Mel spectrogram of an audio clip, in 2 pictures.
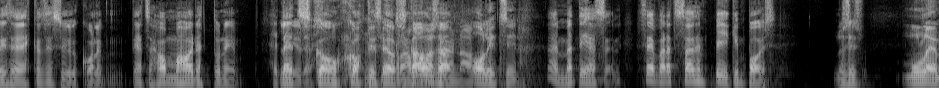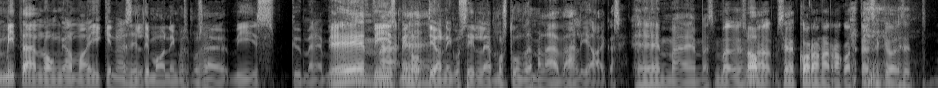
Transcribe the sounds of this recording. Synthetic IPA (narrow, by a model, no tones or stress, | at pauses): liseehkæsesy̰ːkuo̰lit̪iæt̪sehomːɑhoit̪et̪ːuni | let̪sɡ̥oukot̪ːiseurɑːʋkɑuwɑnsɑnɑolit̪siːnæ | emmæt̪iæs | seʋerːˑɑet̪ssɑˑisemppiːkimpois | nosiːs | mulːeˑijommit̪æːnoŋːelmɑːikinæjɑsilt̪imoːˑniːŋkusemːoseːʋiːskymːeneminmːʋiːsminuːtt̪ːiːoniːkusilːeet̪must̪unt̪uet̪mælæheʋæhæliæɑ̰ikɑsi̥emːæemːæsmæsnoæsilkoronɑrokot̪ːeˑːsːɑkiolisit̪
